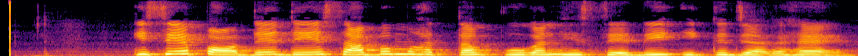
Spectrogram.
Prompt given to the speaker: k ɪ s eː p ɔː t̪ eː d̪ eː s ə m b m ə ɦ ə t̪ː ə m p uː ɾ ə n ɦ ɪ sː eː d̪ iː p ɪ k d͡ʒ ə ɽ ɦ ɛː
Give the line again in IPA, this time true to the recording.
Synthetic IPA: k ɪ s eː p ɔː d̪ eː d̪ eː s ə b m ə ɦ ə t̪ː ə m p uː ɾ ə n ɦ ɪ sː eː d̪ iː ʔ ɪ k d͡ʒ ə ɽ ɦ ɛː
